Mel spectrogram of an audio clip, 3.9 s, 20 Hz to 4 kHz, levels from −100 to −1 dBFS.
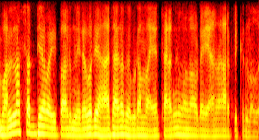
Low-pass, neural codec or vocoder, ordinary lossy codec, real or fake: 3.6 kHz; codec, 16 kHz in and 24 kHz out, 1.1 kbps, FireRedTTS-2 codec; Opus, 16 kbps; fake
